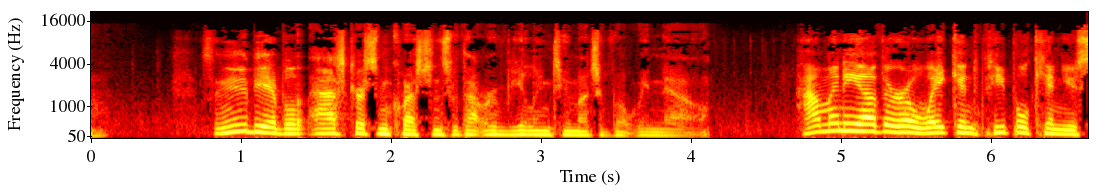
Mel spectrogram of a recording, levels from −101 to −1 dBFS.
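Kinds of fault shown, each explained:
Burst of packet loss: Between "need to be able" and "ask her some questions", around 1.39 to 1.48 s, several consecutive packets were lost or arrived too late. The receiver papered over about 61 ms by stretching the last sound and letting it fade, a brief held buzz or hiss, and when the audio resumed, about 60 ms of speech was simply gone. Unlike a plain dropout to silence, the gap is filled with smeared, decaying sound, and the speech jumps ahead.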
